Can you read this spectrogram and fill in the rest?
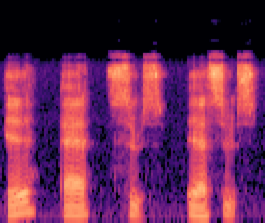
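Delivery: Iesus sounded out ih, eh, SOOS, then joined; classical Greek pronunciation. Shown as a demonstration. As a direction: break Iesus into syllables, accent last. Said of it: "with the accent on Sus".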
